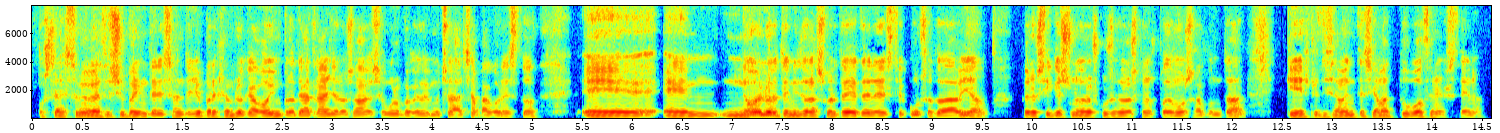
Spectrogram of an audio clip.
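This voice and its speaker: Dark-voiced man asking rambling questions. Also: lowish voice, fairly even intonation, fast. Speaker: podcast host. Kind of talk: casual podcast chat.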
